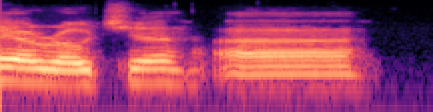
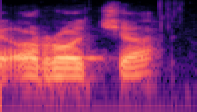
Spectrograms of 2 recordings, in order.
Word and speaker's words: Arocha: Most people say Arocha. My family goes by Arocha.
